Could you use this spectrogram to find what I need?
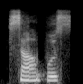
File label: "sourpuss", Indian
